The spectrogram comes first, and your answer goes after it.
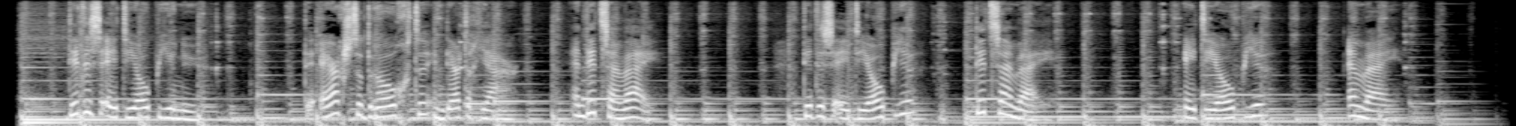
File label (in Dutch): Stemdemo Vertellend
